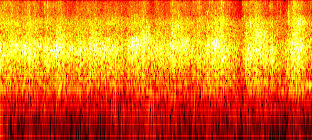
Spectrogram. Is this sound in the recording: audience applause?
yes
